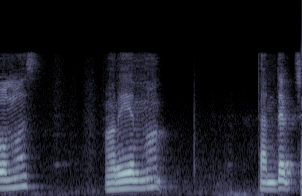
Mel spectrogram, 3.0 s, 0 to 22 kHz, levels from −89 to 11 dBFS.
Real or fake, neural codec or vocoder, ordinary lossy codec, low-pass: fake; codec, 16 kHz, 0.5 kbps, X-Codec, HuBERT features, trained on balanced general audio; none; 7.2 kHz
